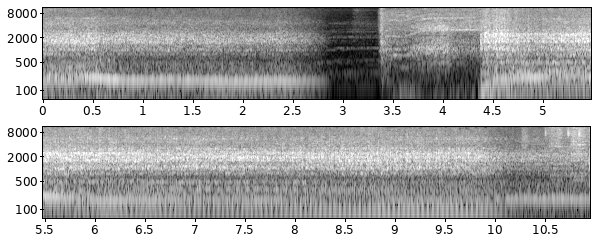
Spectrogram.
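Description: A car engine starting twice. Each time it fires, flares up in revs, then settles into a steady idle. The first run cuts off after about three seconds, and the second start comes about a second and a half later.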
